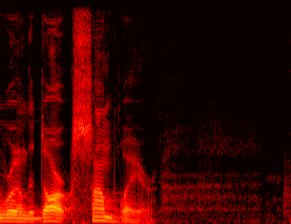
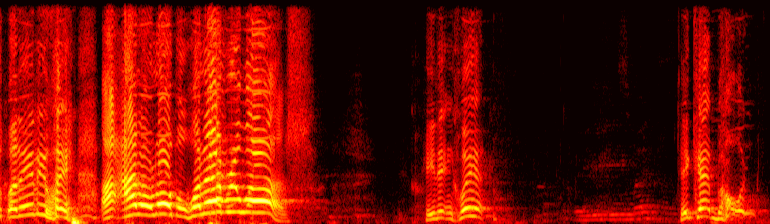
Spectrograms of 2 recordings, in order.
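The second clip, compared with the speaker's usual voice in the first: much higher and louder, driving preacher cadence; preaching at full force; 12 semitones higher, 15 dB louder than usual. Acted. Preacher rousing the congregation about battles, full-force preaching. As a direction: build it into a rousing sermon climb.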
